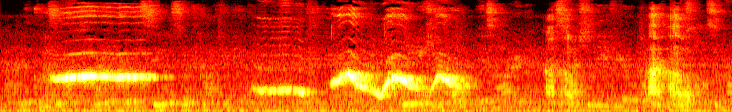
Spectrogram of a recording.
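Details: Captive African grey parrot whistling part of the Star Wars theme, long steady note then a lower tone and a wavering warbled run, followed by softer chattering, speech-like sounds indoors.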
